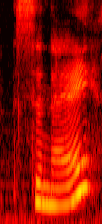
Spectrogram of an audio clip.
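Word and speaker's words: Sanaë: How would you say that? I'm going to show you the cover. – Sen- Sine. Sine, yeah.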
